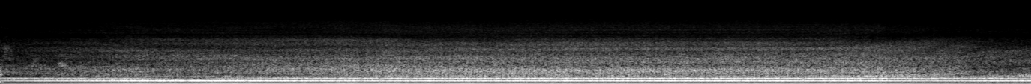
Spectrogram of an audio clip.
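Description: Food truck's wall-mounted exhaust fan running, blowing air out through its louvered vent: a steady motor hum over a rush of air. It grows louder over the first couple of seconds as the vent is approached, then holds level.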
